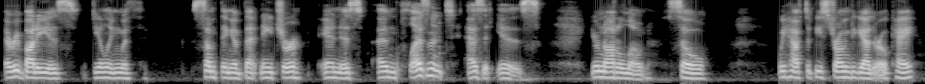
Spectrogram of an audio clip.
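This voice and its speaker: A woman talking to her viewers in a personal vlog, earnest and soft-spoken, with stuffy sinuses and a tearful edge, pausing and restarting often. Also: low-pitched, steady tone. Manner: halting, with many pauses and restarts. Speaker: YouTube art channel creator.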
